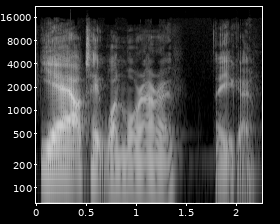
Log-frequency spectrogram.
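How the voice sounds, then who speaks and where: A man's voice: mid-range voice, animated, a little fast, creaky, fairly bright tone, clean tone. A man hosting a podcast in a chatty solo monologue, speaking emphatically and with opinion, often building his points up in lists. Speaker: podcast host.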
